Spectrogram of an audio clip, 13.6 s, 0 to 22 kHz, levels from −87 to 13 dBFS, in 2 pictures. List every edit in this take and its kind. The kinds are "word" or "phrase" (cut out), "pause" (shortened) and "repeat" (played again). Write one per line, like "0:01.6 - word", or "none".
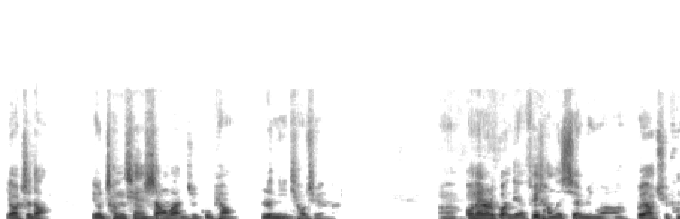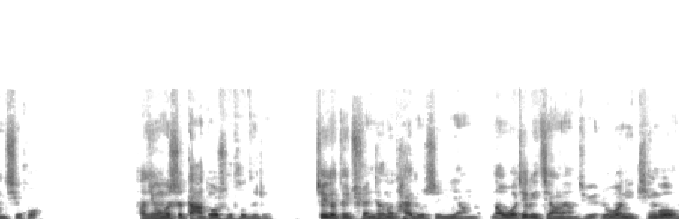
0:09.7 - pause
